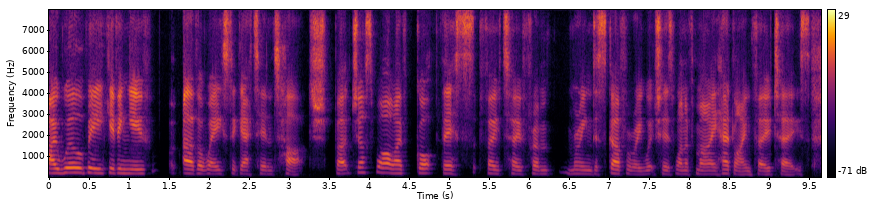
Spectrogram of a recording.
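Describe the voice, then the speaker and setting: A woman at a medium pitch, moderate pace and ordinary pitch variation, against a quiet background. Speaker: marine researcher presenting dolphin project. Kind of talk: webinar presentation. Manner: loud.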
